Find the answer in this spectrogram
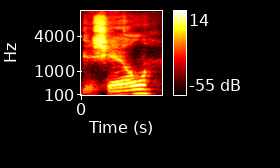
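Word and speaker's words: Dichell: on U the world world the planets it's pronounced Delle d i c h e l l that's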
